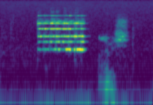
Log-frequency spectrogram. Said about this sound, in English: But, oh, there goes my phone.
